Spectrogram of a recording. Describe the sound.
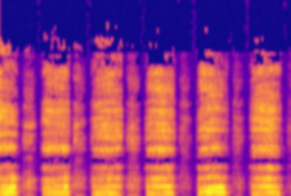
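A voice imitates the panicked, gasping breath of a small creature trapped inside a microwave. A run of many loud, voiced gasps comes in a steady in-and-out rhythm, each a strained, throaty heave.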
